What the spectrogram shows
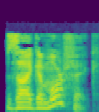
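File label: "zygomorphic", British English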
